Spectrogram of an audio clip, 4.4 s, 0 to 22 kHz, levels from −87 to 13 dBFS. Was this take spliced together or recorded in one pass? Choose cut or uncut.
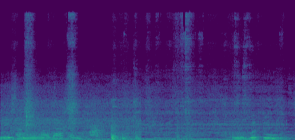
cut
